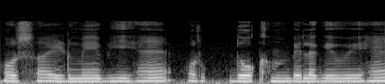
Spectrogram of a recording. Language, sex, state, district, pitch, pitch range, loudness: Hindi, male, Uttar Pradesh, Saharanpur, 145 Hz, 140-155 Hz, -14 LUFS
